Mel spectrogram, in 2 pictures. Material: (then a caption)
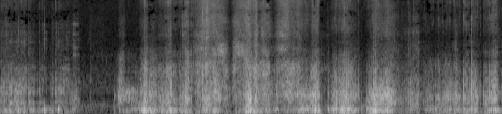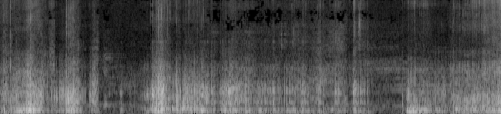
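Foam. Long press-on nails scratch a black foam windscreen on a large condenser microphone, ending with a two-handed grip-scratch. The result is dense, rumbling, crackly scratching concentrated in the low and mid range, with a few brief pauses between bursts.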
